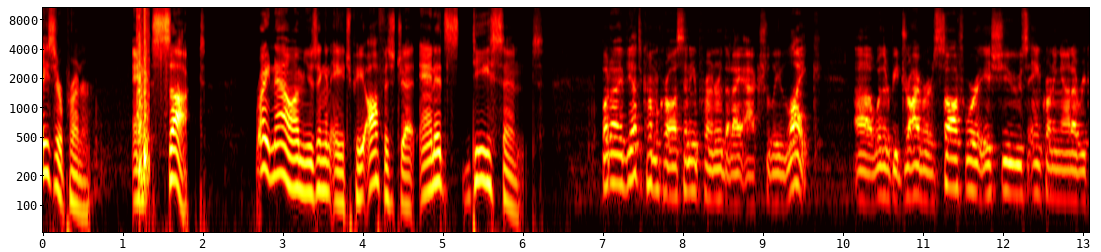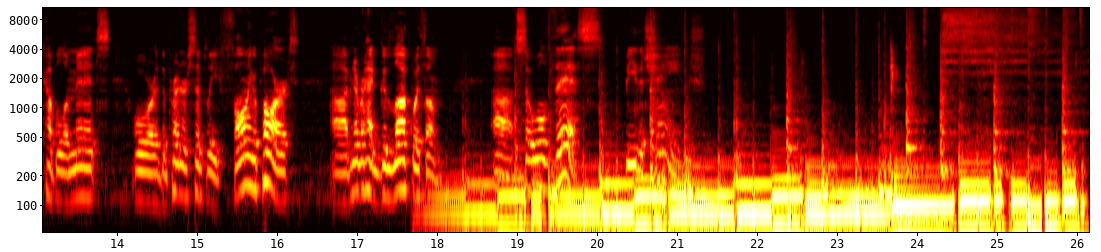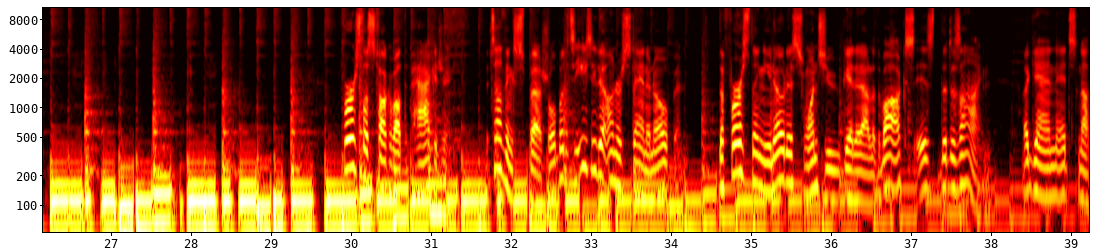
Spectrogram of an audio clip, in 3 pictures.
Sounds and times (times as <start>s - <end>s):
Speech: 0.0s - 2.1s, 2.7s - 6.3s, 7.0s - 18.1s, 18.7s - 21.4s, 29.9s - 39.2s
Music: 17.8s - 39.2s.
